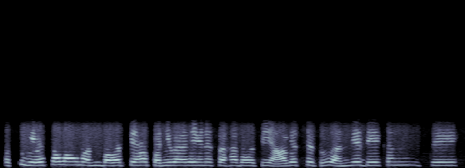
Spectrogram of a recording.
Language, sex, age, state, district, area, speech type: Sanskrit, female, 30-45, Karnataka, Bangalore Urban, urban, conversation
